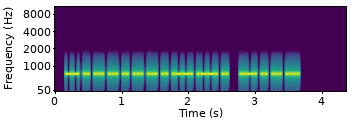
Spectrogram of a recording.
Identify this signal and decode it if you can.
Morse code, heard as a keyed tone, about 44 wpm, 700 Hz. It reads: MISSISSIPPI FISH
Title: Dit Challenge 45wpm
